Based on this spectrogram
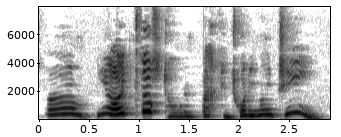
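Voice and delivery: high, small character voice; pitched well up, a touch forlorn; sad Spinel. Acted. Spinel answers Ben's question, high-voiced and subdued.

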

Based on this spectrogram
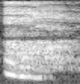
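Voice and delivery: high, drawn-out pitying sigh; theatrical sigh. A narrator's reading. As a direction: sigh with fake sorrow. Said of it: "and she sighed".

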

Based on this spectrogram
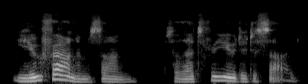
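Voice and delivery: measured paternal reply; father's voice. A narrator's reading. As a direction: speak low as a father to his son. Father hands son the decision.

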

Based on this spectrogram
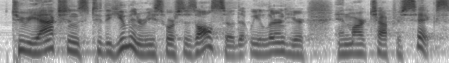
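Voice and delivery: ordinary delivery

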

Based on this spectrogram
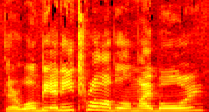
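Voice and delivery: loud, high, overriding father; boisterous confidence; excited cry. A narrator's reading. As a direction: wave away the worry loudly. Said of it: "cried Mister Cranky".

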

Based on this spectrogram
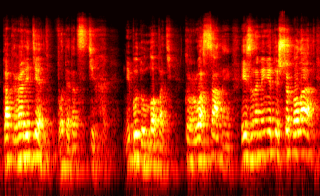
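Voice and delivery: ordinary talk

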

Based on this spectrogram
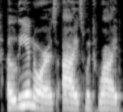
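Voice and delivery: usual speaking voice

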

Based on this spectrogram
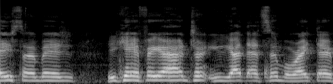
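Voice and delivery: ordinary talk

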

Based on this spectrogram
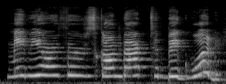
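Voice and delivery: plain reading voice

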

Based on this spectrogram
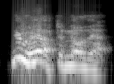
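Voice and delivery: loud, high demand; yelling interrogator. Retold or imitated. Agent demanding Marina admit it, loud high shout. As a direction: bark it at her.

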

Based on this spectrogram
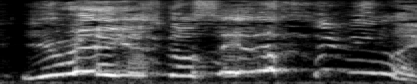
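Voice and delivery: mock her wounded whine, high and quick; teasing imitation of a hurt girl; imitating Rebecca. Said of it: "she's just like".

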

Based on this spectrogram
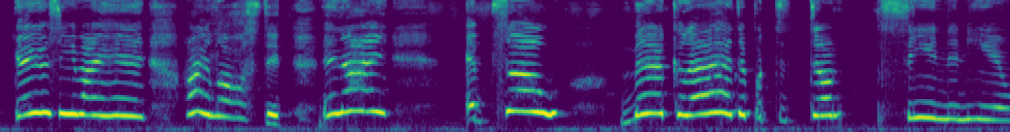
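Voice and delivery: high, loud crying rant; angry rant. Acted. Mom ranting at the kid about her show, tearful fury. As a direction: wail at the kid, near tears.

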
